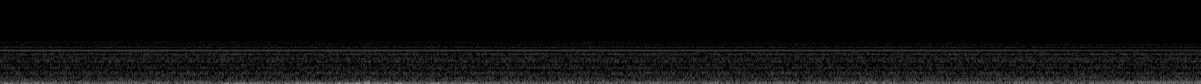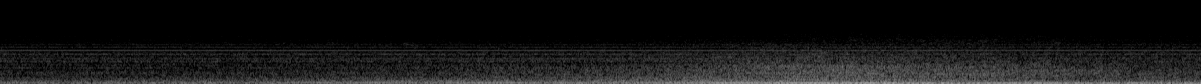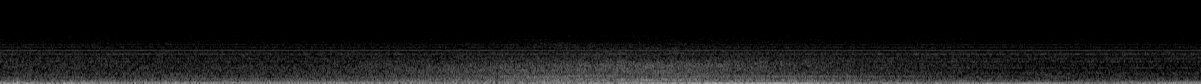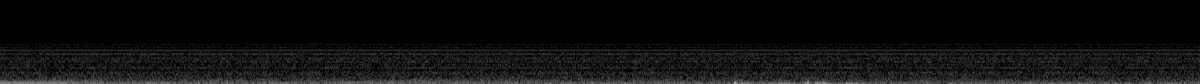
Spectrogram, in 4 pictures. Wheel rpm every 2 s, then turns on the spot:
0, 0, 0, 0, 0, 0, 0, 0, 0, 0, 0, 0, 0, 0, 0, 0, 0, 0, 0, 0, 0, 0, 0, 0.
none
